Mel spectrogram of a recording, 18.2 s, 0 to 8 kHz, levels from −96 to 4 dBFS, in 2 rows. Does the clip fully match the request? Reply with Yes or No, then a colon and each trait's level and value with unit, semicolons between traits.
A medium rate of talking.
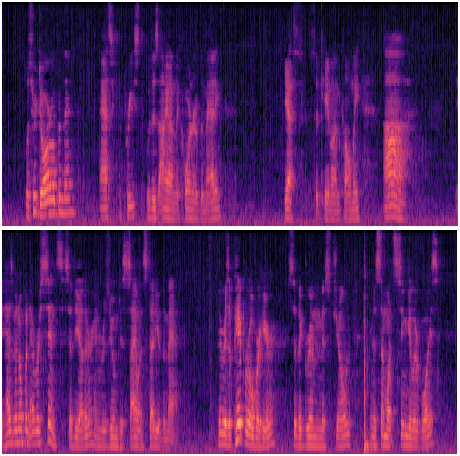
Yes: average, 180 wpm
